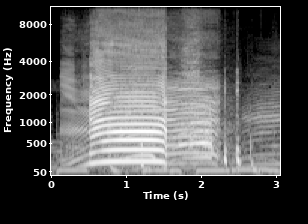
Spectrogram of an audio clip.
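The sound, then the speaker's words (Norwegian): A spotted brown cow in Norway lets out a loud, sustained moo lasting about a second, followed by a quieter trailing bellow and a few short breathy grunts. “den rauter sånn der.”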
